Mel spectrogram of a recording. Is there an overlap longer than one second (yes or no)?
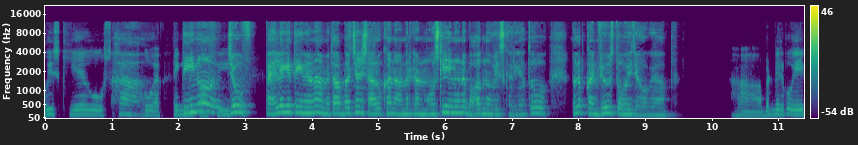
yes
